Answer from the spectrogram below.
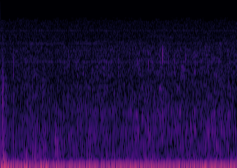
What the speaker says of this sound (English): here's some water through there.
